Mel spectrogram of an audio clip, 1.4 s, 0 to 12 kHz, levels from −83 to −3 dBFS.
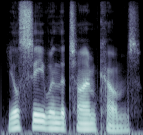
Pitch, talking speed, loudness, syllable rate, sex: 100 Hz, 250 wpm, -17 LUFS, 5.4 syllables/s, male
